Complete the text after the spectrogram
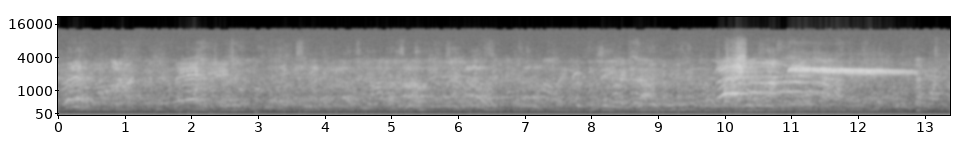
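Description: Adult men shout to each other on an open field at a distance.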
